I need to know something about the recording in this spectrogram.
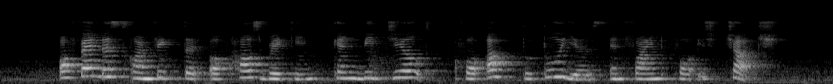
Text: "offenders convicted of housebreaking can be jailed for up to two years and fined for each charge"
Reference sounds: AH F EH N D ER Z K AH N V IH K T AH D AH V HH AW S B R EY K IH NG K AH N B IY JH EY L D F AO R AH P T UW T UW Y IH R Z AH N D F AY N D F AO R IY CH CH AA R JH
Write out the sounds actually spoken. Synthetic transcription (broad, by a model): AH F EH N D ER S K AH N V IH K T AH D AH F HH AW S B R EY K IH NG K AH N B IY JH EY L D F AO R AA P T UW T UW Y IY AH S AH N F AY N D F AO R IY S CH AA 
